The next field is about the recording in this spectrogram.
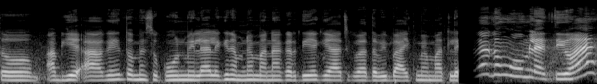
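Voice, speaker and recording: Noticeable background noise runs behind a woman with a Kanpuri accent. She speaks at a moderate pace with fairly even intonation. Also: hardly any pauses. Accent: Kanpuri Hindi. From India, Kanpur (Uttar Pradesh). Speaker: family vlogger. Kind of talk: casual vlog talk. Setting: at home, kitchen. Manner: blunt, outspoken.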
